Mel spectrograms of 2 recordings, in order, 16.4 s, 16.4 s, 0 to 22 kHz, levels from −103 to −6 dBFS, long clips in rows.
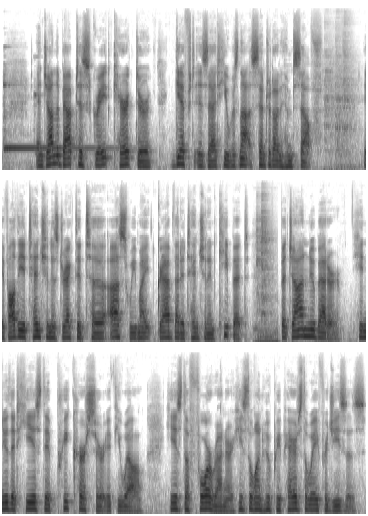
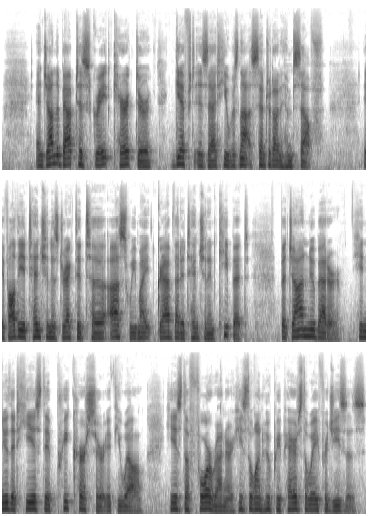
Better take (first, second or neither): second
